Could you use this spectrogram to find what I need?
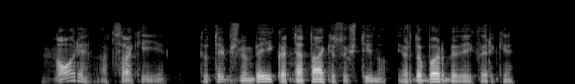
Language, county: Lithuanian, Kaunas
